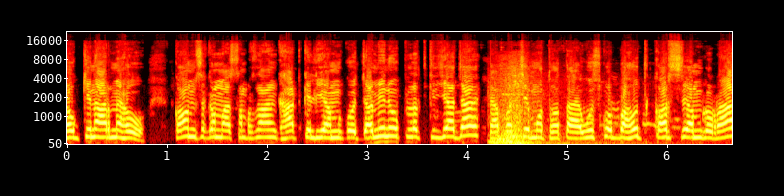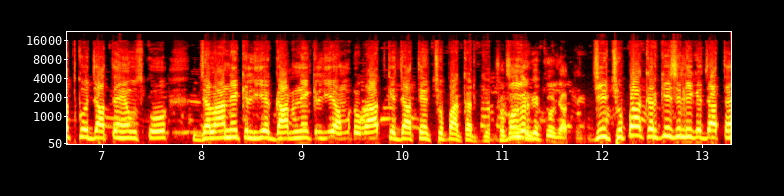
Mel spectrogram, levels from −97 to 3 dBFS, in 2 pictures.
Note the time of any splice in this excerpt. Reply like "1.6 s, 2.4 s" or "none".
4.2 s, 10.9 s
